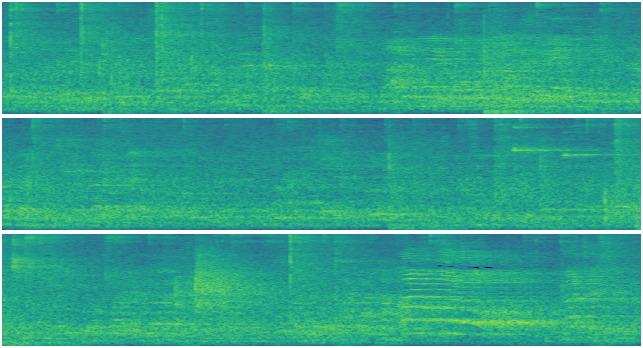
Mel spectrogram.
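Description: Table tennis balls clicking off paddles and tables in a rapid, irregular patter from several matches played at once in a sports hall, with people talking in the background.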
